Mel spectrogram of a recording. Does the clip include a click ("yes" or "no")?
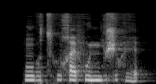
no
